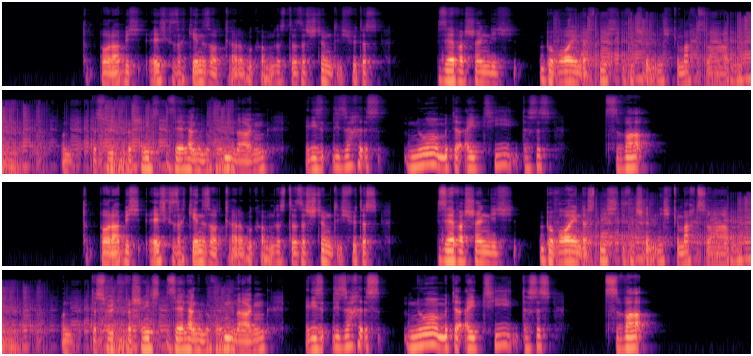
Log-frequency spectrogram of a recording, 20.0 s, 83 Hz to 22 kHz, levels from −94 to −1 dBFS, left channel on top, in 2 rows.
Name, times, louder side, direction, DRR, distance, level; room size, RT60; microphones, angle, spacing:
voice 1, 1.3-5.0 5.8-6.8 7.2-9.9 10.8-13.7 14.0-15.0 15.3-17.3 18.0-18.6, right 3 dB, 40° right, 0.5 m, -27 dB
sound 1, 7.3-13.1, equal, 20° left, 1.4 m, -36 dB
23.0 x 9.6 x 2.9 m
head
